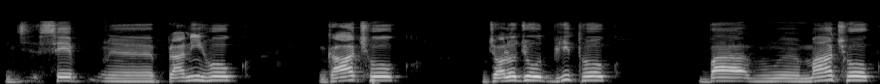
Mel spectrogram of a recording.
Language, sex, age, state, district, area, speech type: Bengali, male, 60+, West Bengal, Paschim Bardhaman, urban, spontaneous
